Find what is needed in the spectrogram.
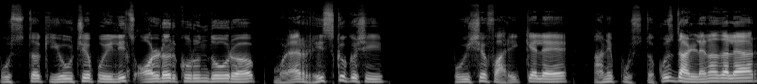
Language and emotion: Goan Konkani, fearful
